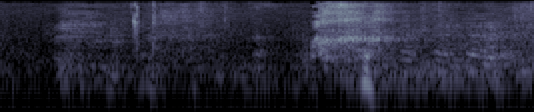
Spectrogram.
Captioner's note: laughter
